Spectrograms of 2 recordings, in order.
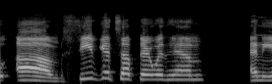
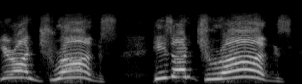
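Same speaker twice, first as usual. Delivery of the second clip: put-on very slow, high yell, drugs stretched out; 5 semitones higher than usual. Retelling how a crowd started yelling at a performer: imitating people yelling. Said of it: "they start to yell at him".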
